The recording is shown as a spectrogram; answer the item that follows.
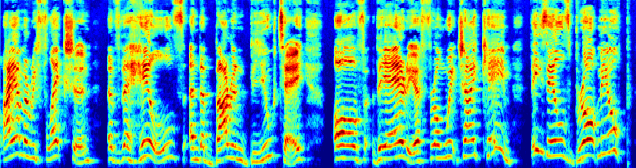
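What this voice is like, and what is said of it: Strong regional British accent, not posh. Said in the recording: “if you continue to speak in that tone... They pay three times extra for this accent now... I can do a posh voice, but it's real”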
